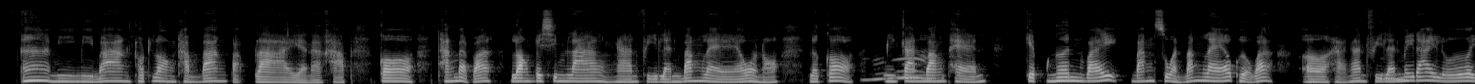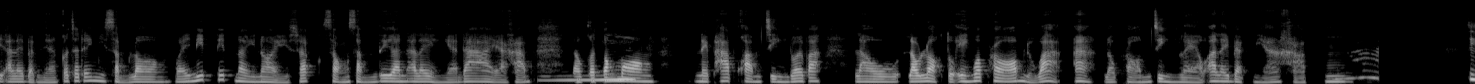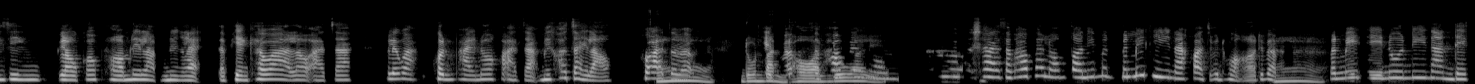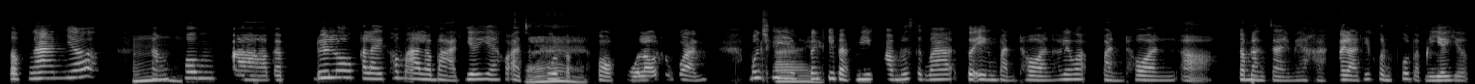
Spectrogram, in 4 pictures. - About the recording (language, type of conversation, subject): Thai, podcast, ถ้าคนอื่นไม่เห็นด้วย คุณยังทำตามความฝันไหม?
- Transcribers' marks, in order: in English: "Freelance"; in English: "Freelance"; other background noise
